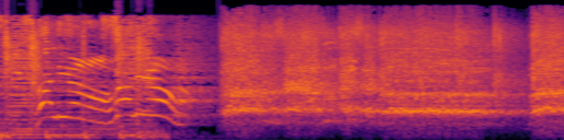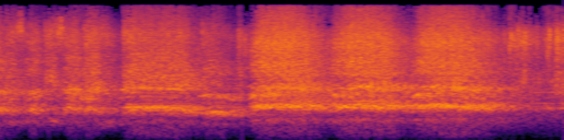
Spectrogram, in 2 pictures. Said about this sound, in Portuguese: E com esse grito da torcida do Bahia, Samba da Minha Terra faz brevíssimo intervalo e volta já já com mais paixão clubística dos nossos sambistas.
